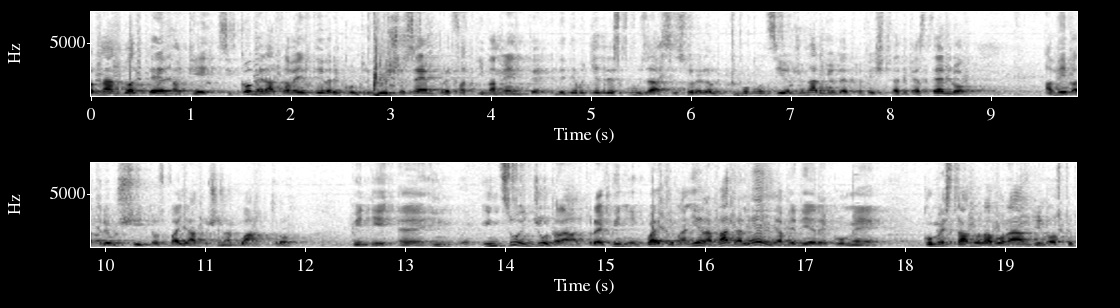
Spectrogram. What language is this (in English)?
Italian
